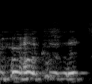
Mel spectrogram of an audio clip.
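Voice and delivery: laughing through the words. Real, not acted. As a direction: burst into laughter saying it. Repeats it laughing.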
